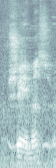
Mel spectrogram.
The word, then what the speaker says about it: Seamus: And I'm playing, I always pronounce it wrong. Seamus, right? – Yep.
